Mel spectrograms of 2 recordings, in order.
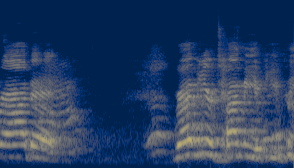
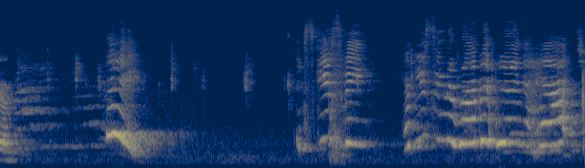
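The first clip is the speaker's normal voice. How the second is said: much higher, quick squeaky squirrel; 13 semitones higher than usual. Acted. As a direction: chirp it fast like a tiny squirrel. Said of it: "squirrel teeth and little squirrel arms".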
